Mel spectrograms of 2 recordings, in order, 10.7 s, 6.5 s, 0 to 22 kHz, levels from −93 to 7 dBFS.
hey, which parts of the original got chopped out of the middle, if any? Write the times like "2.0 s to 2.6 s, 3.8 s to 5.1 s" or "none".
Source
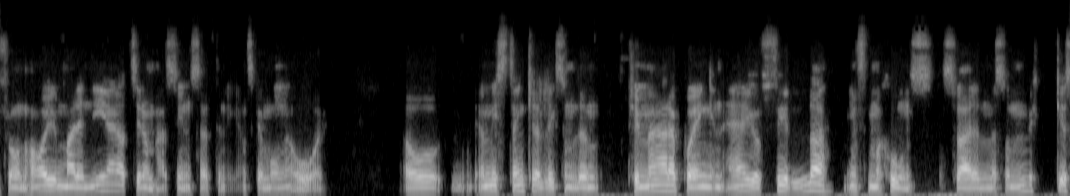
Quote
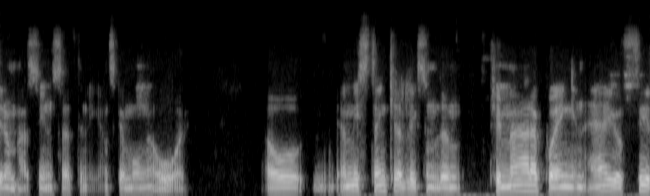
none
